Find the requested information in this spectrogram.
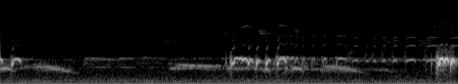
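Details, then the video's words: Local zebra dove, a keen singer, giving quieter drawn coos that fall at the end, then a short fluttering coo phrase and a loud rapid burst at the close. "Pancingan Perkutut Lokal Gacor Suara Merdu"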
